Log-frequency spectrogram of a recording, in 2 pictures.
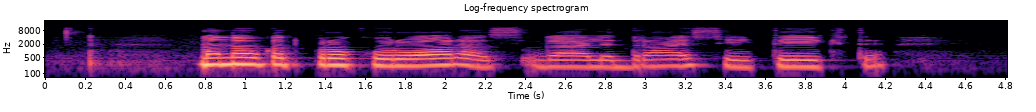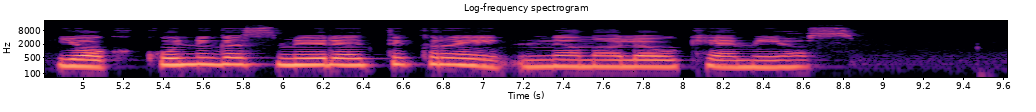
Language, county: Lithuanian, Vilnius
